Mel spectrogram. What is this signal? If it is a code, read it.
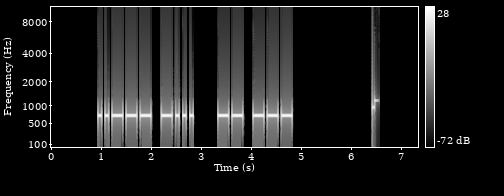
Morse code, heard as a keyed tone, about 17 wpm, 700 Hz. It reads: 2B MO
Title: Field Day Exchanges - 17wpm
